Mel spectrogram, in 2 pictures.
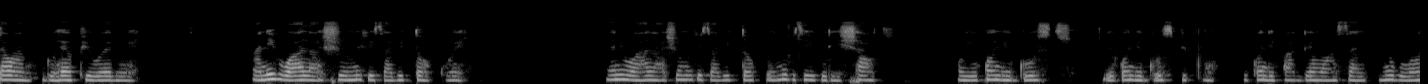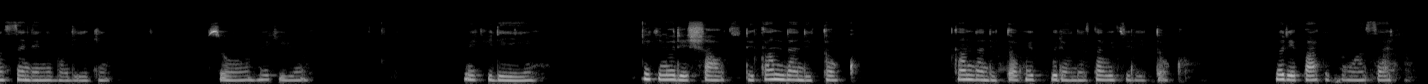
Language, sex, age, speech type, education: Nigerian Pidgin, female, 46-60, spontaneous, tertiary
